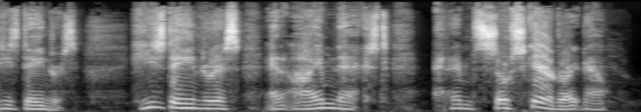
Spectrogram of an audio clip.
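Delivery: put-on young girl's voice, tearful, on the verge of crying. Narrating a scene, a young girl leans in to Con, tearful, eyes watering. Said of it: "she sort of leans in, eyes watering".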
